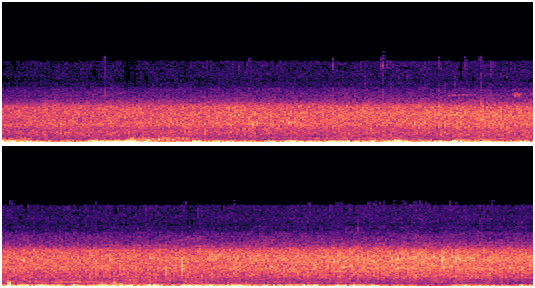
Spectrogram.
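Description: Wind buffeting an action camera's microphone: an uneven, gusty low rumble over a steady fainter hiss.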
